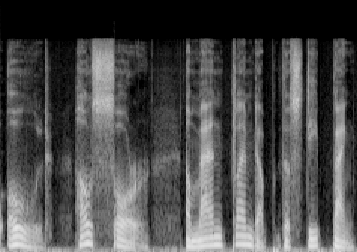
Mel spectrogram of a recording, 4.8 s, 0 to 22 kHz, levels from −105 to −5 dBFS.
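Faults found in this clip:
Corrupt frame decoded, 1.51 to 1.56 s: short chirp-like burst in the speech, peaking around -10 dBFS. Codec decoder path. Damaged bits in what sounds like two consecutive frames were decoded as-is. Misread gains and codes placed energy at wrong frequencies.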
